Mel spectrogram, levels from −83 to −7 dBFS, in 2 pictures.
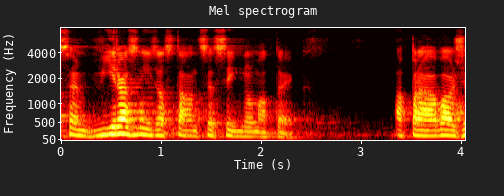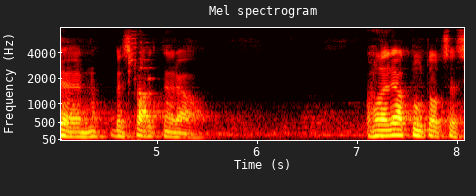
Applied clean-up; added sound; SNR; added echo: neural separator model SepFormer DNS4.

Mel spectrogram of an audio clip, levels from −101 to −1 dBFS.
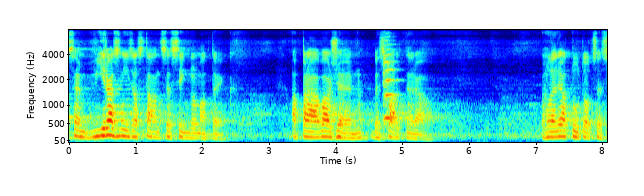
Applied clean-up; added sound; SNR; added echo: none; Bowed string instrument; 4 dB; reverberation time 0.2 s.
